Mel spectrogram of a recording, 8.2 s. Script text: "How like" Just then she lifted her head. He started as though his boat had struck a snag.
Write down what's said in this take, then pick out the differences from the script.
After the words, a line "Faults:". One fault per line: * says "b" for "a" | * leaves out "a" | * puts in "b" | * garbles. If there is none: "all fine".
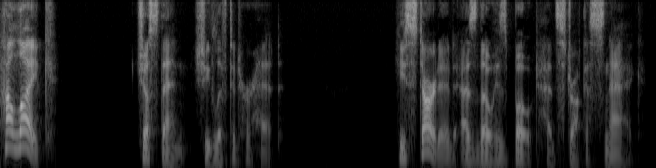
"How like" Just then she lifted her head. He started as though his boat had struck a snag.
Faults:
all fine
